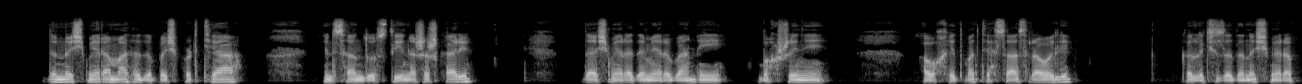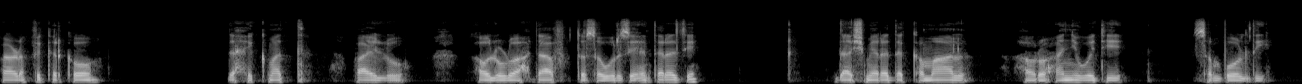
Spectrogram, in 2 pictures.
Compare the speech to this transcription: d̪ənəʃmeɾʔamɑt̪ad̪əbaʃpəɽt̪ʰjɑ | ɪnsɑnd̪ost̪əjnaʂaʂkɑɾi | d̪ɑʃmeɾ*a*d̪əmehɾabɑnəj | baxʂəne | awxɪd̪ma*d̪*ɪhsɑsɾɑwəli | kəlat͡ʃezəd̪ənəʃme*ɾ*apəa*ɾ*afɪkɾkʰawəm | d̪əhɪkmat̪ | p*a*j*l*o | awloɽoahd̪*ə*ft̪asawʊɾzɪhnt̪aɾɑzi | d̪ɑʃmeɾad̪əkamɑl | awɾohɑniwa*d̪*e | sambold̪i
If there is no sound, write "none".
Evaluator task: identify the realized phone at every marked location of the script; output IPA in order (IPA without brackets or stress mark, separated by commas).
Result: a, t̪, ɾ, ɽ, ɑ, l, ɑ, d̪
